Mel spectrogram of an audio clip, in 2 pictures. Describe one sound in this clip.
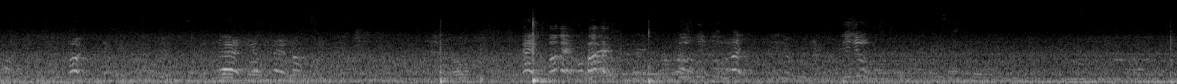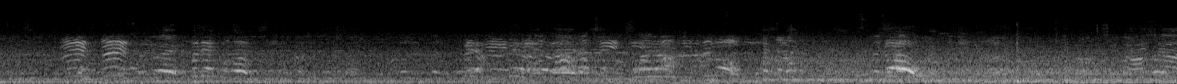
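Players shout to each other across an open outdoor field.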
